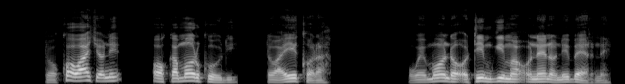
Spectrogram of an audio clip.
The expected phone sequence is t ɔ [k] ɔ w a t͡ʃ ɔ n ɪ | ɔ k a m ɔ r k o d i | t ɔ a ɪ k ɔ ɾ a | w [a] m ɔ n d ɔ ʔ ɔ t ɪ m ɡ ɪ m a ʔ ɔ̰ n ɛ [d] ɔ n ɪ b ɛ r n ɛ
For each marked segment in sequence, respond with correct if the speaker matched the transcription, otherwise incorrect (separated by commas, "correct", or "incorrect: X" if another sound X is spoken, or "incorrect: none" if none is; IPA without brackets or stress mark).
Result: correct, incorrect: ɛ, incorrect: n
